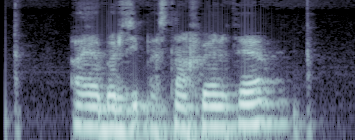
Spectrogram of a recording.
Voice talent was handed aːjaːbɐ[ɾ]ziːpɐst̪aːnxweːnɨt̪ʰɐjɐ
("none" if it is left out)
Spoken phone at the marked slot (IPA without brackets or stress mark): ɾ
